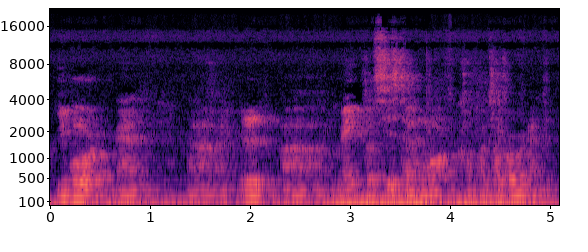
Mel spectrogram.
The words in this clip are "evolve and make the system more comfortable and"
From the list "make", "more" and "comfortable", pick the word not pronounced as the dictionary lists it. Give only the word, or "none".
comfortable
